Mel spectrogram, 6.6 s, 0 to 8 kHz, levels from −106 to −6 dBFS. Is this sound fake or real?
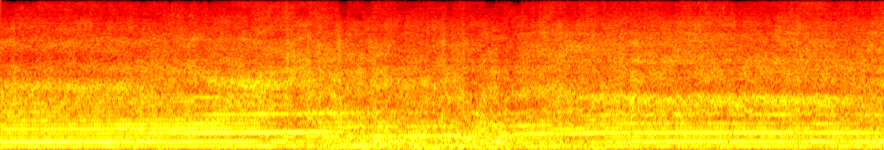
fake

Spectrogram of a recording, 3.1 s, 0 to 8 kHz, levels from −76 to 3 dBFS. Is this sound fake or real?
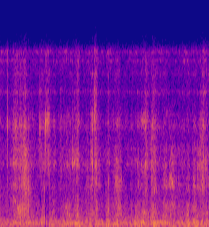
fake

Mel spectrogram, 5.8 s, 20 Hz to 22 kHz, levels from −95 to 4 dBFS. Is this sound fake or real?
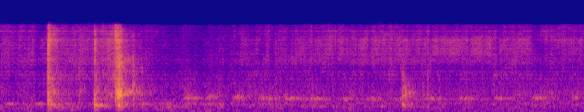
fake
